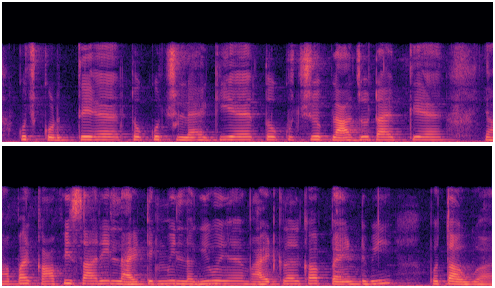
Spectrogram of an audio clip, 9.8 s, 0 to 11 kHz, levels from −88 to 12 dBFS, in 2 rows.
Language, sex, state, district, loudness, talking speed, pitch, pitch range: Hindi, female, Jharkhand, Jamtara, -20 LUFS, 170 wpm, 215 Hz, 200-225 Hz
